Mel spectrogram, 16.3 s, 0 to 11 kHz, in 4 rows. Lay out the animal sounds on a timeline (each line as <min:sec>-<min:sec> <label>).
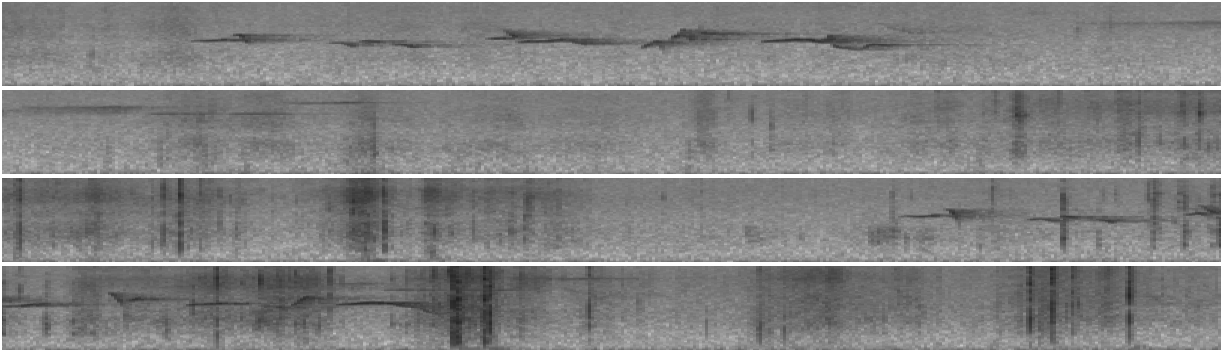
0:00.5-0:03.2 Rose-breasted Grosbeak (Pheucticus ludovicianus)
0:03.6-0:05.5 Black-throated Green Warbler (Setophaga virens)
0:11.0-0:13.7 Rose-breasted Grosbeak (Pheucticus ludovicianus)
0:12.9-0:14.4 Black-throated Green Warbler (Setophaga virens)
